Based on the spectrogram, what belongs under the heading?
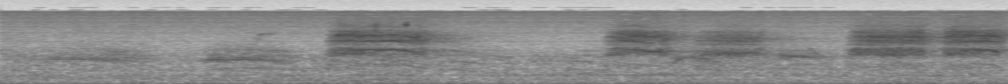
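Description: A bird calling: a faint call about a second in, then a series of short, harsh calls in the second half, over a steady low rumble.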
